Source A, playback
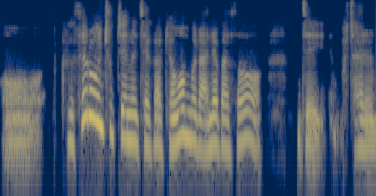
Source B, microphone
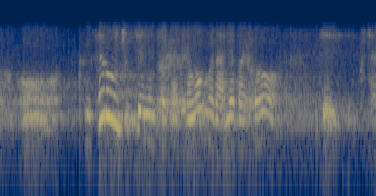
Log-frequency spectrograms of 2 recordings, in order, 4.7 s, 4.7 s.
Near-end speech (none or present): present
